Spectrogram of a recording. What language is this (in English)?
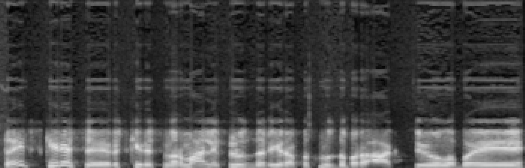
Lithuanian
